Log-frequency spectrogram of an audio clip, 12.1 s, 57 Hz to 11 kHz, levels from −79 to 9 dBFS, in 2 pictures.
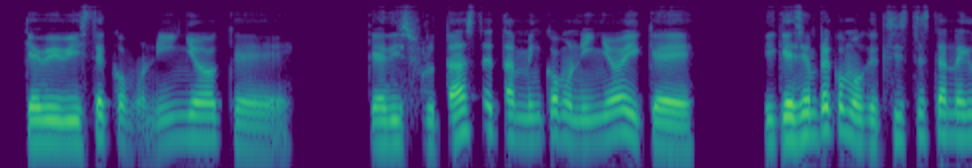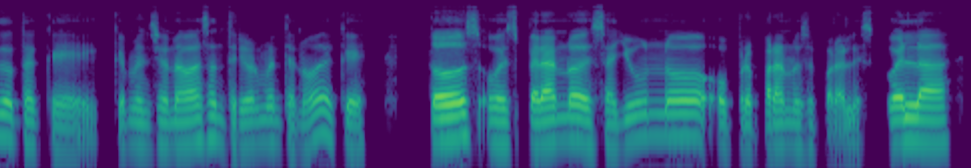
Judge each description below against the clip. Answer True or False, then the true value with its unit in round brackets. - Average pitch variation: True (3.1 semitones)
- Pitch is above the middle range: False (130 Hz)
